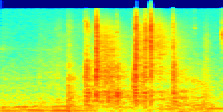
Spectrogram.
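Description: Go stones clicking against each other as a hand picks them out of a box: a quick run of about half a dozen sharp clicks starting about a second in.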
